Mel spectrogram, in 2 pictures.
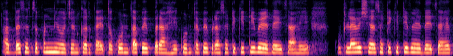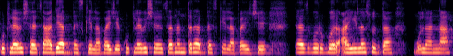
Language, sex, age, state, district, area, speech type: Marathi, female, 30-45, Maharashtra, Kolhapur, urban, spontaneous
